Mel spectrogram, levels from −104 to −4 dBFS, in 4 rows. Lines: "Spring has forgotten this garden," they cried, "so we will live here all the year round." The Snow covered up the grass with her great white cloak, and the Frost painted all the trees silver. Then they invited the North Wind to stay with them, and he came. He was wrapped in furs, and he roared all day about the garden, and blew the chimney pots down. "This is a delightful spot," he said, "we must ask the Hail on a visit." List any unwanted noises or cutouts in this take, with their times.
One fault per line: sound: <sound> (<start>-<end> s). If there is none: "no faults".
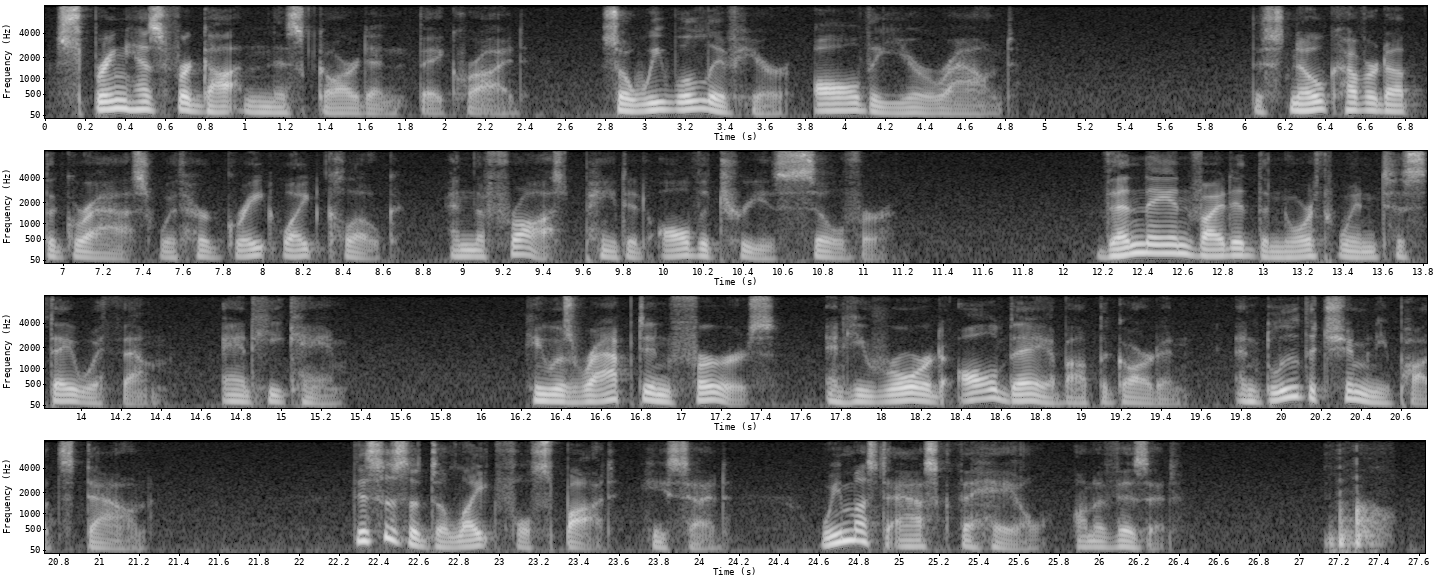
sound: tap (27.1-27.5 s)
